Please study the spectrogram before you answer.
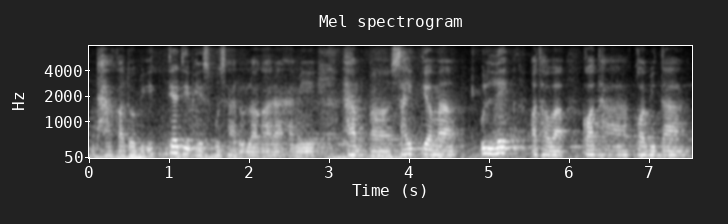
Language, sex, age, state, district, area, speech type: Nepali, male, 18-30, West Bengal, Darjeeling, rural, spontaneous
